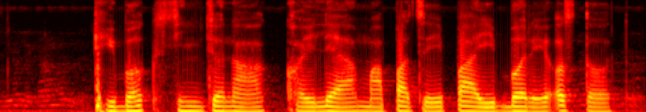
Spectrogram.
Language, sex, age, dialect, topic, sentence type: Marathi, male, 18-24, Southern Konkan, agriculture, question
